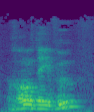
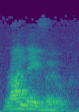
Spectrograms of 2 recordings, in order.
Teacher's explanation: which i'm probably pronouncing a little bit exaggerated and ridiculous but that's going to have a nasal vowel in it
